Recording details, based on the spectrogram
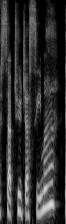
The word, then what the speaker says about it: Septuagesima: Septuagesima is how you say it. It's spelled S E P T U A G E S I M A.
